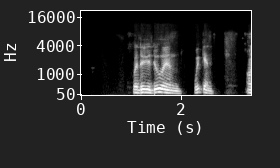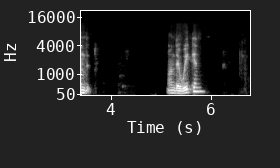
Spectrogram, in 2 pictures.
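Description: A young man speaks with animation over an online call, with pauses.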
